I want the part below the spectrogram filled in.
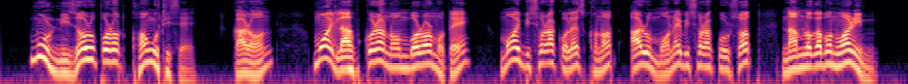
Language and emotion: Assamese, angry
